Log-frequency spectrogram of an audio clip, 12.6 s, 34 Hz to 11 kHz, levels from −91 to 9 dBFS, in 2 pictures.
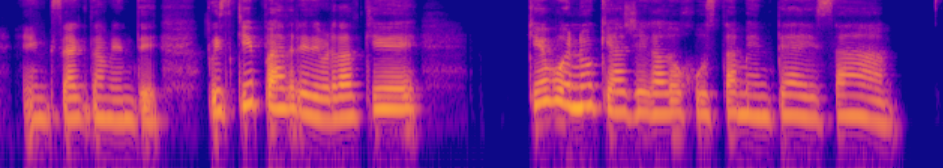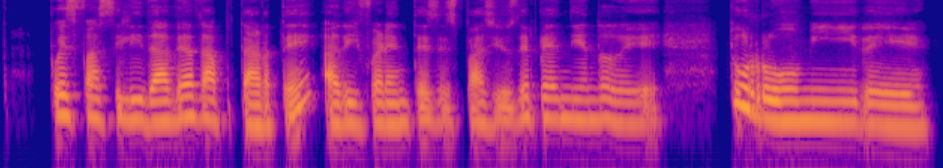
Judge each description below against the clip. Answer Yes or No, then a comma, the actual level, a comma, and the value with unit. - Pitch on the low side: No, medium, 185 Hz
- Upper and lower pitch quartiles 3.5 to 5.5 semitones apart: Yes, average, 4.0 semitones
